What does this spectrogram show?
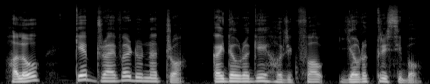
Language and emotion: Manipuri, neutral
